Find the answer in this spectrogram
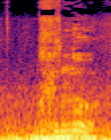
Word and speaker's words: Brno: Comment tu le prononces? Brno.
